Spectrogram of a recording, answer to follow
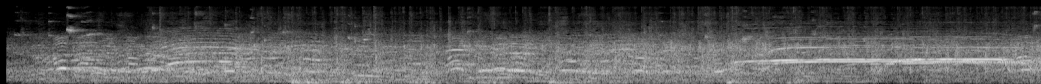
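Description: A basketball being dribbled on a hardwood gym floor, a few low knocks, under a steady spread of crowd voices and shouts in a large gymnasium. About seven seconds in, one long steady high tone comes in and holds to the end.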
